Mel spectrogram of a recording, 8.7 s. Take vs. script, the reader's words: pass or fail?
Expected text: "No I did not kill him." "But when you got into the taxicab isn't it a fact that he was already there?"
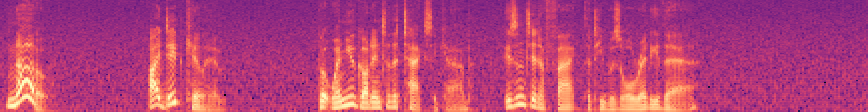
fail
